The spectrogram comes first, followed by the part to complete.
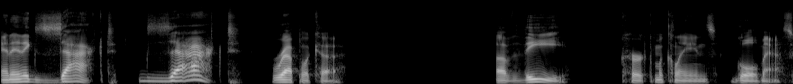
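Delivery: unhurried, relishing every word, exact drawn out. Describing Thatcher Demko's new goalie gear, talking slowly, savoring every word. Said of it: "I'm talking slowly because I want to savor".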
